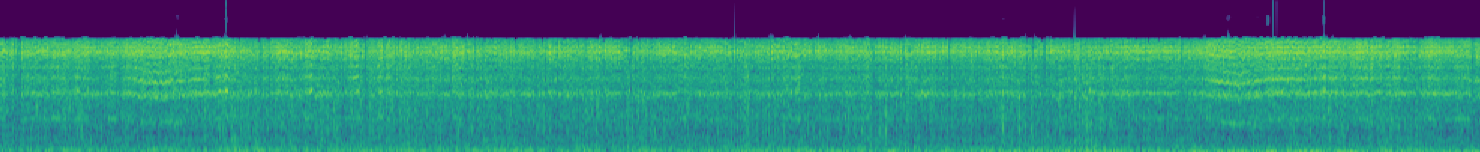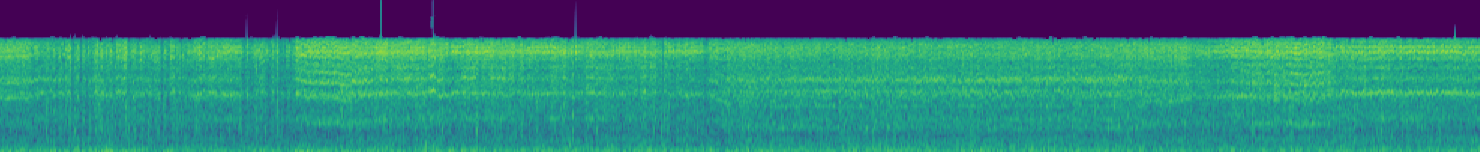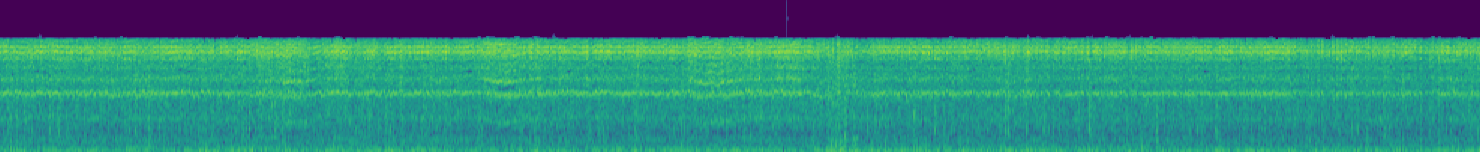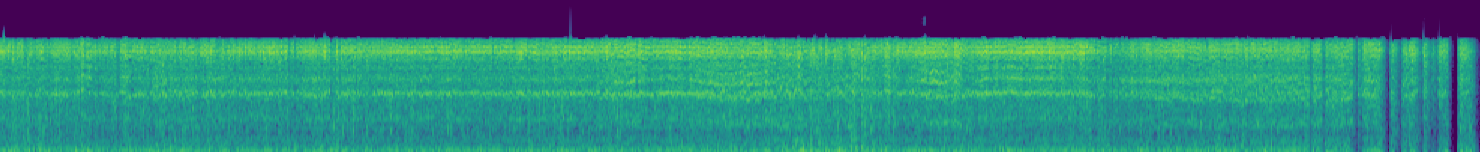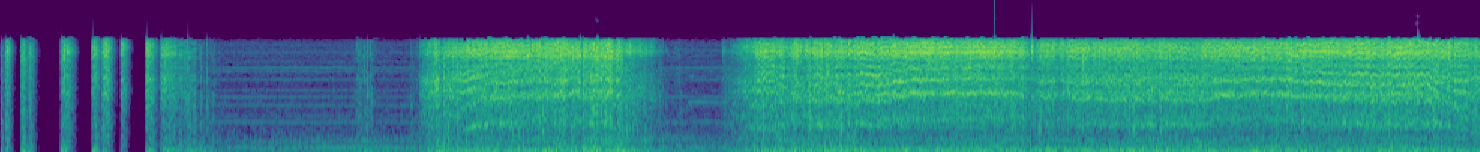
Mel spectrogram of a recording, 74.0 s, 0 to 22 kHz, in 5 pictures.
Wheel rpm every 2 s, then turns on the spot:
230, 230, 230, 230, 230, 230, 230, 230, 230, 230, 230, 200, 190, 210, 230, 230, 230, 230, 230, 230, 230, 230, 230, 230, 230, 230, 230, 220, 220, 230, 90, 40, 140, 140, 220, 220, 170.
none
